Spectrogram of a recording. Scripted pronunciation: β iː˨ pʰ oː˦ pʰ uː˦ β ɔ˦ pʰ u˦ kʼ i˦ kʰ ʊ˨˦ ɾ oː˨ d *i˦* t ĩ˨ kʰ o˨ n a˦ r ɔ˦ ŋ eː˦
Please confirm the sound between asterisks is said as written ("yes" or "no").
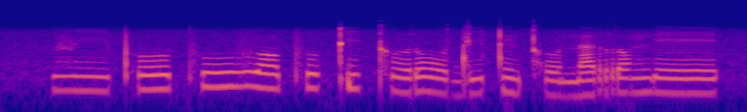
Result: yes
